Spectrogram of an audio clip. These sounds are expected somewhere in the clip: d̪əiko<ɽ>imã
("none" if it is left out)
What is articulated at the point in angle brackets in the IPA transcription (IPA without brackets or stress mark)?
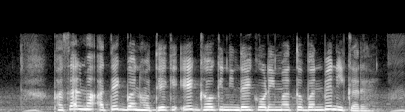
ɽ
